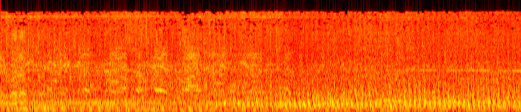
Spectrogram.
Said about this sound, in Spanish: más tarde, un helicóptero de la policía recoge al escritor y Amelia lo acompaña. Unos agentes los guían hasta el aparato, donde ambos suben para luego iniciar el despegue.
